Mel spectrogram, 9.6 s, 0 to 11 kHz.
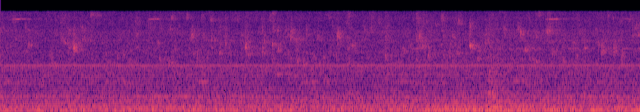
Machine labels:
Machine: pump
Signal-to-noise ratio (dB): -6 dB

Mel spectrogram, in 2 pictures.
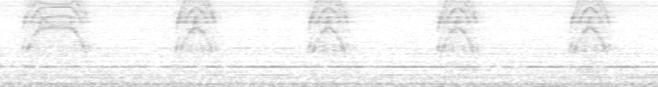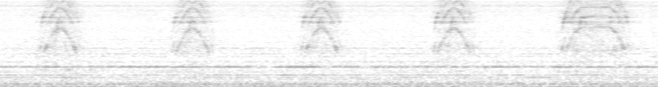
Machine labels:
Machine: slide rail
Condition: normal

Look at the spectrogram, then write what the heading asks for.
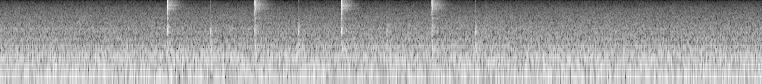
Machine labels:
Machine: valve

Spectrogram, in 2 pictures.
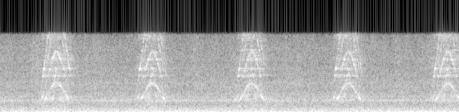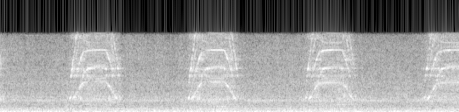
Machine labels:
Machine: slide rail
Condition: normal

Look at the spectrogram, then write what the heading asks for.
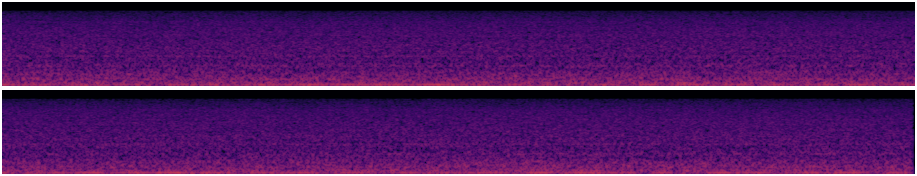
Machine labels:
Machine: fan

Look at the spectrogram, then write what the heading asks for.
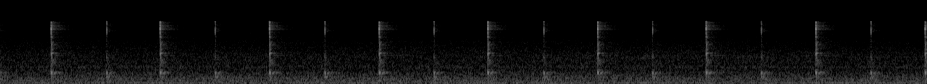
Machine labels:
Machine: valve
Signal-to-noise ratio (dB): 6 dB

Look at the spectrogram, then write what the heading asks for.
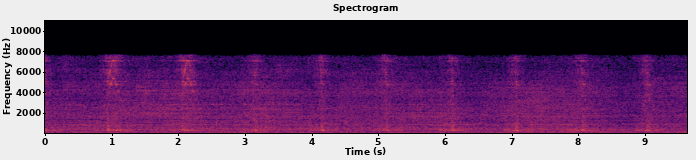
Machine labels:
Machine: slide rail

